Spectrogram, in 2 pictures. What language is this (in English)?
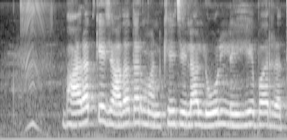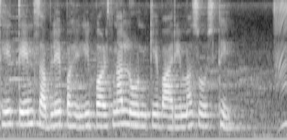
Chhattisgarhi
